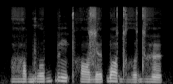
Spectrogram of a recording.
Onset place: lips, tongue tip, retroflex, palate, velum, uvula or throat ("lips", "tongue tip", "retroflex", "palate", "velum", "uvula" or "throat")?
throat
